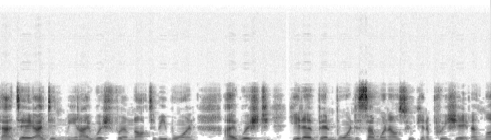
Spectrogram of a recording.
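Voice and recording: The reading is done aloud in a natural voice, with intonation kept fairly even.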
